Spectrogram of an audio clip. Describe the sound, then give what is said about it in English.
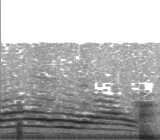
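A single long, drawn-out cat meow, loud, holding a steady wavering pitch before sliding down at the end, from a cat inside a car. “What the heck was that? A piece of steak. One of the cats is in the car.”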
